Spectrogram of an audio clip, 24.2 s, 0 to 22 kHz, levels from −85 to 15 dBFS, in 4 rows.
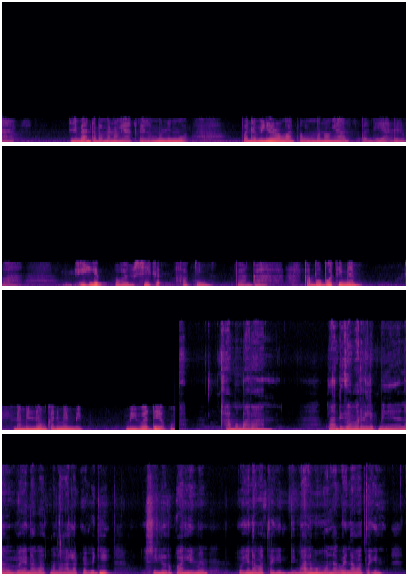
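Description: A speech recording whose first 14.78 s sound boxy and dull, with nothing above 3.8 kHz, before the sound opens out to full bandwidth after a short gap of about 80 ms. This points to an input switched to a poorer device, likely a headset call profile or second microphone, then back. A plain low-pass filter or codec bandwidth cap wouldn't bring the silence at the switch, or the separate faint background noise sitting well below the speech, while the level stays much the same.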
